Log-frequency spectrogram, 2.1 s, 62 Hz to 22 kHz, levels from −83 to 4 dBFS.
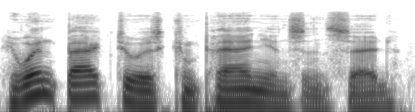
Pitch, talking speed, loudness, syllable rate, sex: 100 Hz, 230 wpm, -19 LUFS, 5.1 syllables/s, male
